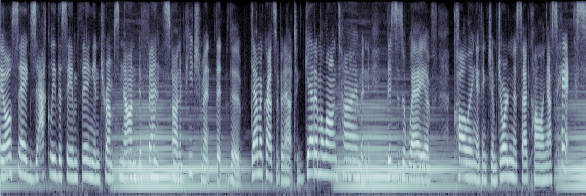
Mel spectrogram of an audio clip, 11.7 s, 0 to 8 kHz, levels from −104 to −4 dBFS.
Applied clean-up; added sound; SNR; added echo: none; Bowed string instrument; 3 dB; none.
